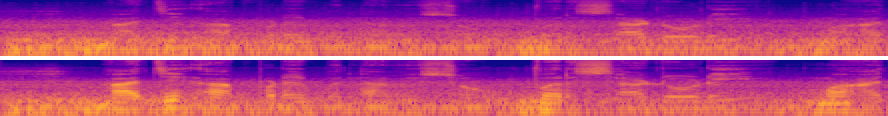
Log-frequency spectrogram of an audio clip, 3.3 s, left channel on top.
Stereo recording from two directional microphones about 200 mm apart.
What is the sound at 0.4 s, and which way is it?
Speech, 45° right (ahead or behind).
